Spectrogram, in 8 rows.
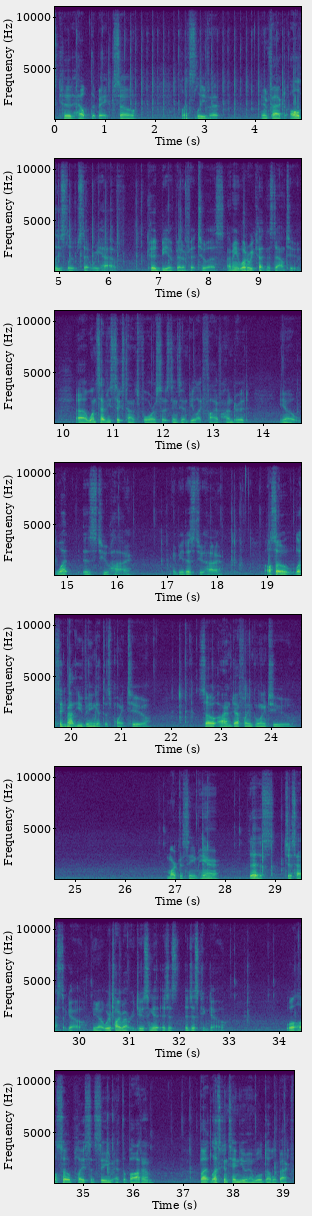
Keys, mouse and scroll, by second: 0.3 alt+a, 0.8 middle click, 0.9 middle click, 1.1 ctrl+z, 7.5 alt+a, 11.9 middle click, 12.4 scroll down 1, 13.0-14.8 middle drag, 15.3 middle click, 16.1 scroll down 1, 16.4 middle click, 17.2 middle click, 18.0 middle click, 18.2 scroll up 1, 18.4 alt+a, 18.6 middle click, 19.1 shift+middle click, 19.4 shift+scroll down 1, 19.6 middle click, 20.2 middle click, 20.5 scroll up 1, 20.6 shift+middle click, 21.0 middle click, 21.8-22.2 scroll up 1, 22.2 2, 22.6 alt+click, 22.6 alt+click, 23.4 ctrl+e, 26.7 ctrl+e, 26.8 click, 27.2 middle click, 27.2 middle click, 27.6 1, 28.3 click, 28.8 ctrl+KP_Add, 29.3 KP_Add, 30.2 click, 30.7 alt+a, 31.1 middle click, 31.4 scroll down 1, 31.6 middle click, 32.1 scroll up 1, 32.3 middle click, 33.1 click, 33.1 click, 33.9 ctrl+click, 34.5 ctrl+middle click, 36.4 click, 37.4 middle click, 37.8 alt+a, 37.9 scroll up 1, 38.0 middle click.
